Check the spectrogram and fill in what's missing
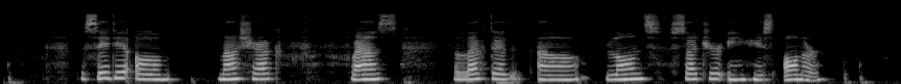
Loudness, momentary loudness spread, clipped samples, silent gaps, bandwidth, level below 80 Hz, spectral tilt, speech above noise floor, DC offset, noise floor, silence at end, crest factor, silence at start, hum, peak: -24 LUFS; 12 LU; under 0.1%; none; 11.5 kHz; -52 dBFS; -5 dB/octave; 30 dB; under 0.1%; -53 dBFS; 0.35 s; 16 dB; 0.1 s; none; -10 dBFS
